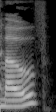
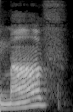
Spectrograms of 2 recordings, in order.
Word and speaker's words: mauve: it says the way you say it does sound french yes yeah i did i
